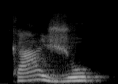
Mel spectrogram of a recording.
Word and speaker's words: caju: Because in Portuguese we call that caju, C-A-J-U, caju, you know? And in English, cacheu, and we say cashew.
